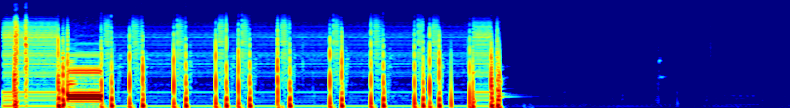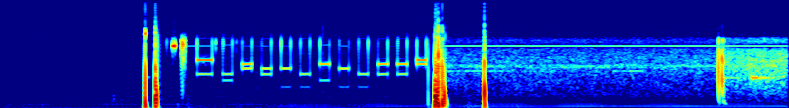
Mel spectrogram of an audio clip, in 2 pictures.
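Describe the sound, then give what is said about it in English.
Telephone dialing routed through a crossbar tandem exchange in Regina: a rapid run of touch-tone beeps, then silence, then clicks and a quick stepped series of signaling tones, ending with clunks and a steady tone. “listen for the gonging sound of the Regina crossbar tandem dialing.”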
